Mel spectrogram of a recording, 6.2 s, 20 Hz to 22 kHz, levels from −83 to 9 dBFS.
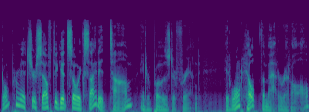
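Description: From the first moment to the last, a video or display buzz sits well below the speech, roughly 35 dB down. A screen or video cable is leaking its picture timing into the audio, so the buzz repeats at the 60 Hz field rate with a gritty hash riding above it. Mains hum can share that 60 Hz fundamental but stays smooth and tonal. This buzz is raspy and edged, because each field's pulse carries sharp, broadband energy.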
